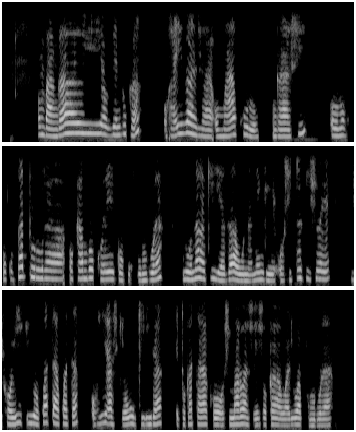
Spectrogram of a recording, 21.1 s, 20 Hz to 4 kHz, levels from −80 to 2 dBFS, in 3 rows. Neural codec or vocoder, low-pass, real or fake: codec, 16 kHz, 16 kbps, FreqCodec, smaller model; 3.6 kHz; fake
